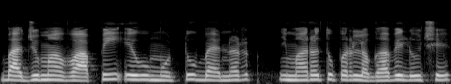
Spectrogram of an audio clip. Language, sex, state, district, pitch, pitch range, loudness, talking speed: Gujarati, female, Gujarat, Valsad, 205 Hz, 200-215 Hz, -17 LUFS, 120 wpm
